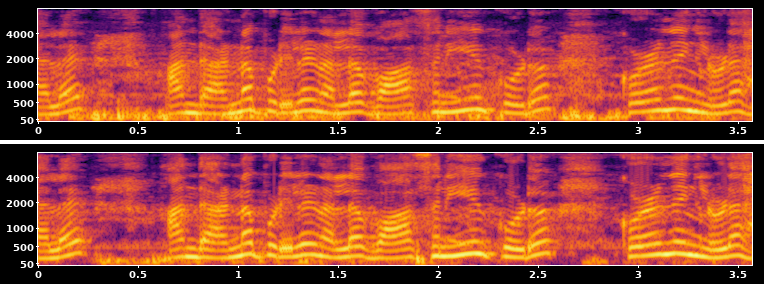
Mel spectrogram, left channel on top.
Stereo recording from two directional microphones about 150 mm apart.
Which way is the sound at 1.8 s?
30° right (ahead or behind).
